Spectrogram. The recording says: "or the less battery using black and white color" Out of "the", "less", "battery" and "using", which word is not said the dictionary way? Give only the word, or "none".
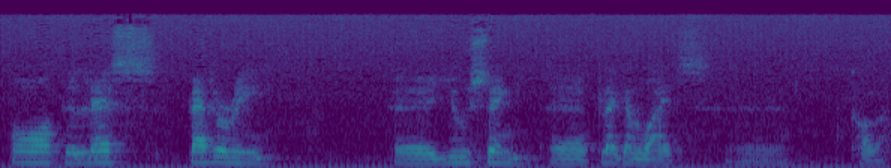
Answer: using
